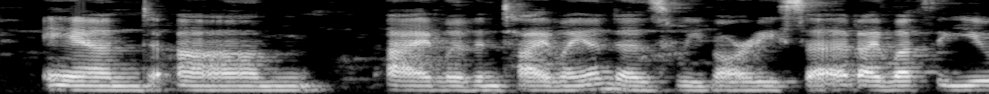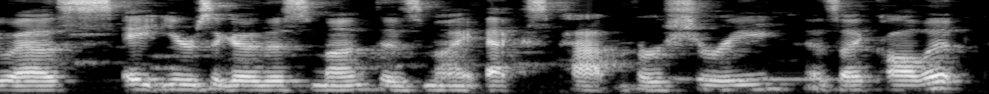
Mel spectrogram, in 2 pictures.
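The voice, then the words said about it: American accent. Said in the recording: “I am an American, if you can't hear that from my accent.”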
